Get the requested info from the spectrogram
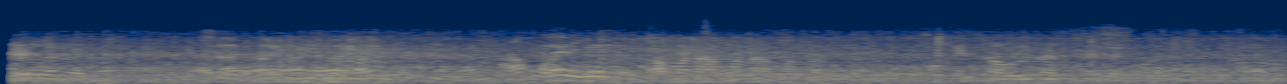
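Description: Outdoor chatter of a group of men talking over one another, several voices overlapping, over a steady background rumble of noise.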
